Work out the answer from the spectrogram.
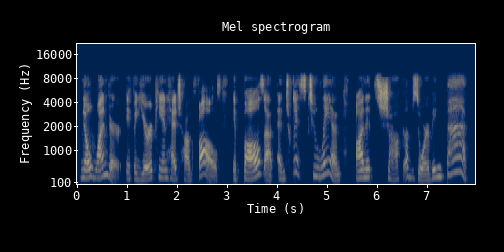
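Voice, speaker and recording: Very animated woman reading to children. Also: fairly high pitch, measured pace, hardly any pauses. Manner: expressive, explains words simply, asks the listeners questions, gasps in wonder. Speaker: children's storytime host reading a picture book aloud. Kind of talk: animated read-aloud with asides to young listeners.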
